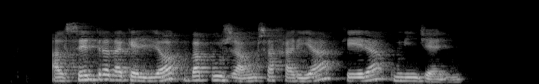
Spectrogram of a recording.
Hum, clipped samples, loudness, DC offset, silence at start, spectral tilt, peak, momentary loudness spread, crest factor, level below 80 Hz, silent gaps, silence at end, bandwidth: none; under 0.1%; -22 LUFS; under 0.1%; 0.5 s; -6 dB/octave; -6 dBFS; 7 LU; 18 dB; -64 dBFS; none; 0.75 s; 7.6 kHz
